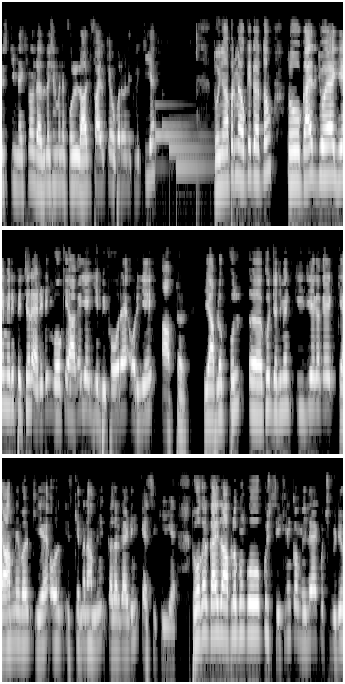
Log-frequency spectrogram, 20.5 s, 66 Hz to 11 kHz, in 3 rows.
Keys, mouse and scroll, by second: 2.1 click, 8.4-18.0 drag, 18.0-19.9 drag, 20.1 scroll up 1.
